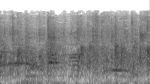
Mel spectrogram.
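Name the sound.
audience applauding at live podcast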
